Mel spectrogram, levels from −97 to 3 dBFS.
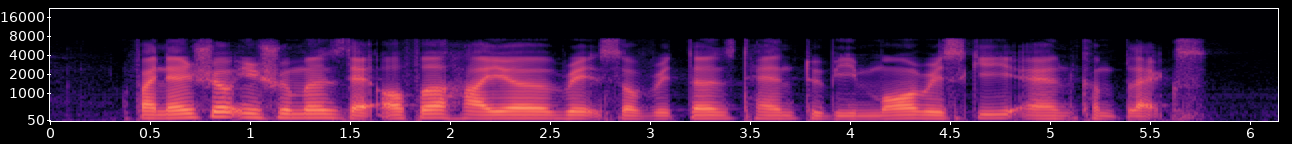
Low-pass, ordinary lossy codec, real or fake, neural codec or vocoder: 7.2 kHz; none; real; none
